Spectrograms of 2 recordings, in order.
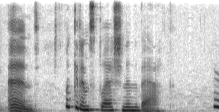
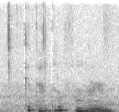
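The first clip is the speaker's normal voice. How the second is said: hushed, unvoiced whisper; whispered aside; 2 semitones lower, 9 dB quieter than usual. Real, not acted. Reader showing the farm picture to children, soft whisper. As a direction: whisper it softly to the listeners.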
